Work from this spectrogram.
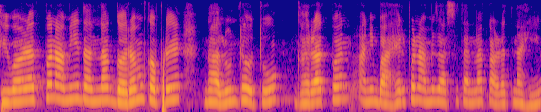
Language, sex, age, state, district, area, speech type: Marathi, female, 18-30, Maharashtra, Amravati, urban, spontaneous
